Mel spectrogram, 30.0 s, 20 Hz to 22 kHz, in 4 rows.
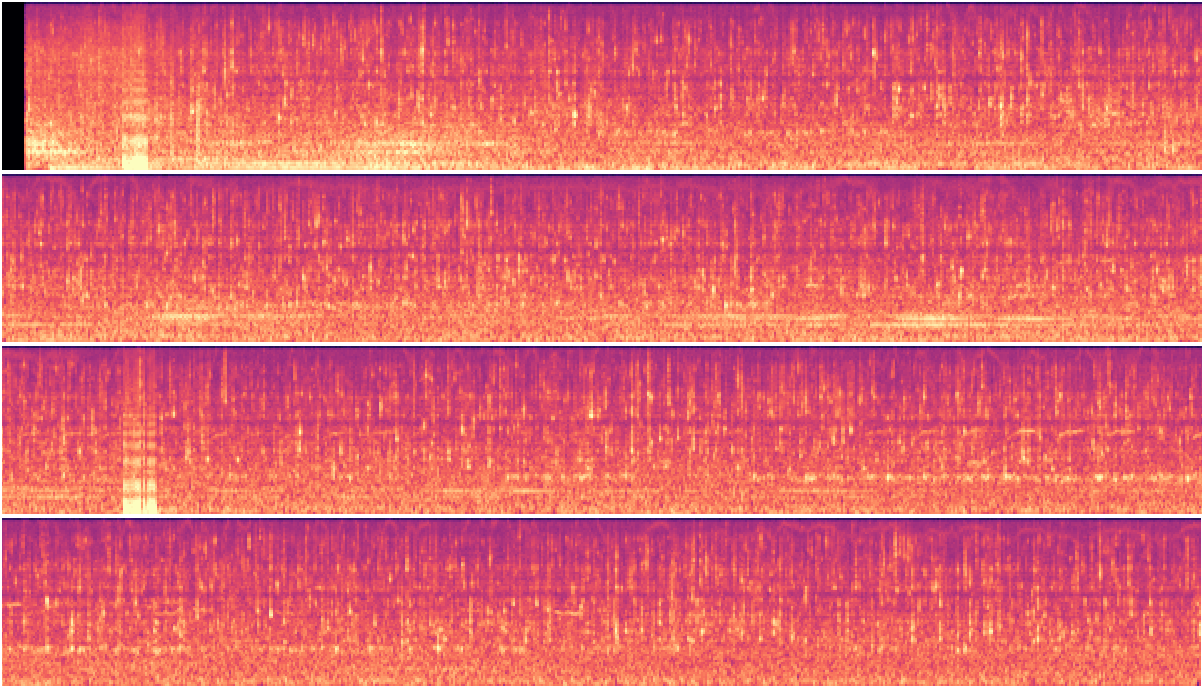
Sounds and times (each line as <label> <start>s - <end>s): Water trickle 0.2s - 29.9s
wind 0.2s - 29.9s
